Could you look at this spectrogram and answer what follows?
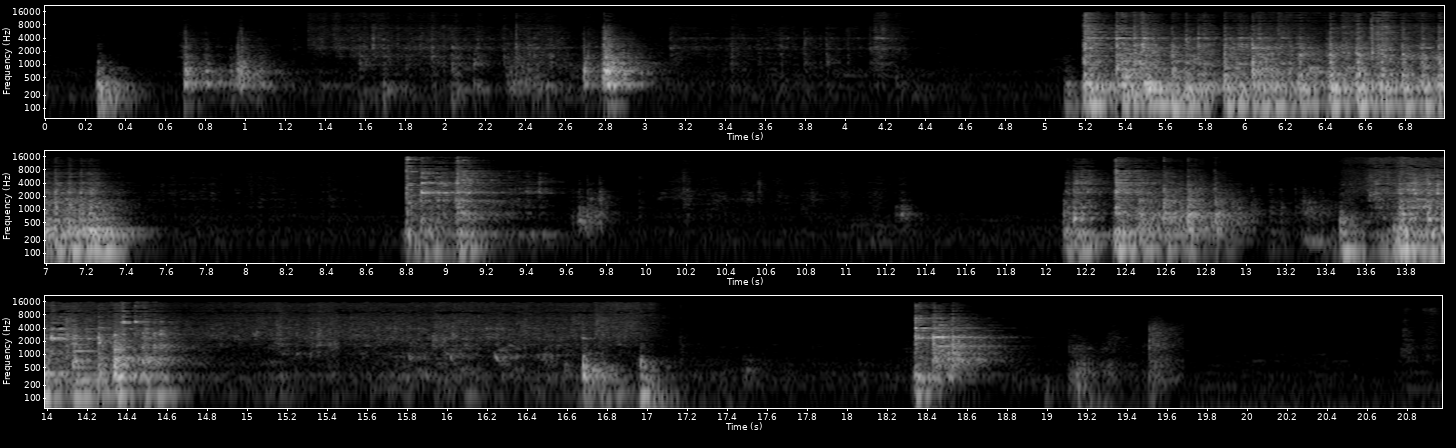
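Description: Dishwashing clatter: plates, glass and steel bowls clinking and scraping against one another. It comes in several loud bursts of one to two seconds, with quieter clinks in between.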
